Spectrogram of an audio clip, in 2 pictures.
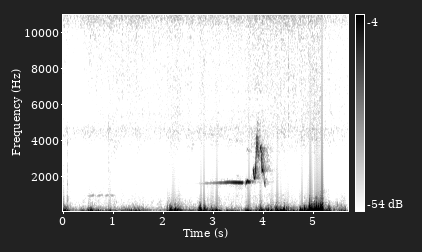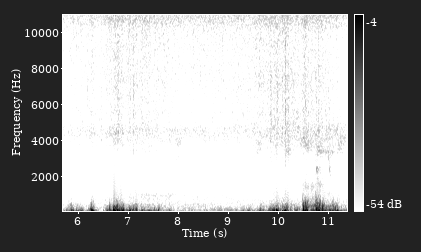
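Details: Japanese bush warbler singing on a March morning beside Ojika Airport among trumpet daffodils: one long level whistle then a quick rising, twisting flourish, heard once over heavy low wind rumble and handling noise.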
